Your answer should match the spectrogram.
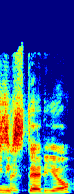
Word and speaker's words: Ministerio: Ministerio.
